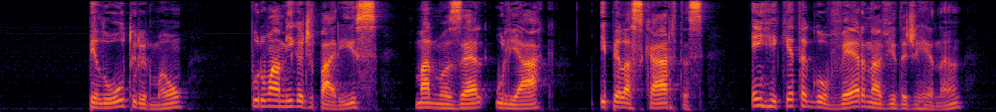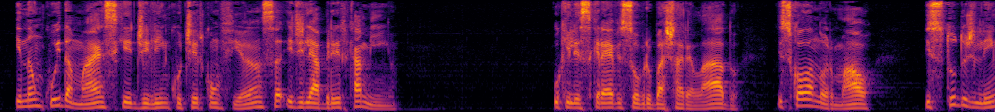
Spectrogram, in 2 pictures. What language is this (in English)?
Portuguese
